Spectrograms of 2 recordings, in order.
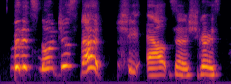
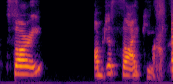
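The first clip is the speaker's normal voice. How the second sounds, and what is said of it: Imitates another person's voice. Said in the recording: “that impersonation”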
